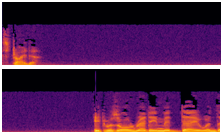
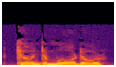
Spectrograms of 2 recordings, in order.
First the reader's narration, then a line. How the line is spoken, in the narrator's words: cried Pippin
